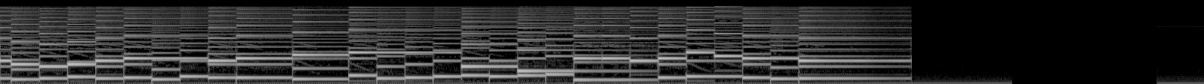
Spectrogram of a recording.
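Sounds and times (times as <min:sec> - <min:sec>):
A chord: 0:00.0 - 0:09.2.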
